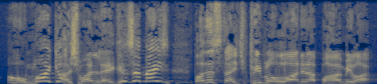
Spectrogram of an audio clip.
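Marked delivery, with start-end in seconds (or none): 0.1-1.9 high-pitched imitation of astonished delight; amazed joy. Healed woman marvelling at her leg, overjoyed. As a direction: act out her amazement with voice raised.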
